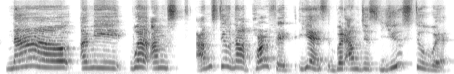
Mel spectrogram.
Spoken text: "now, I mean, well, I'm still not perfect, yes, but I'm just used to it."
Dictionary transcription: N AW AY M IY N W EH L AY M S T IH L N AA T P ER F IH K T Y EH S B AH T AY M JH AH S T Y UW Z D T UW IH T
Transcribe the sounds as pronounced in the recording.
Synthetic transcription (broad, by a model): N AW AY M IY N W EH L AY M S T IH L N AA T P ER F IH K T Y EH S B AH T AY M JH AH S T Y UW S T UW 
